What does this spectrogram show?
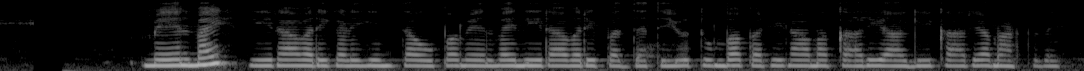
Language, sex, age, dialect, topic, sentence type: Kannada, female, 31-35, Mysore Kannada, agriculture, statement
